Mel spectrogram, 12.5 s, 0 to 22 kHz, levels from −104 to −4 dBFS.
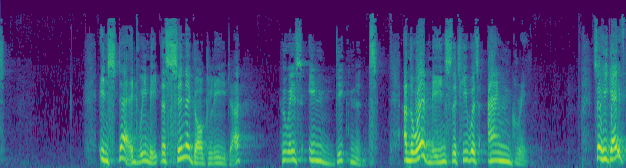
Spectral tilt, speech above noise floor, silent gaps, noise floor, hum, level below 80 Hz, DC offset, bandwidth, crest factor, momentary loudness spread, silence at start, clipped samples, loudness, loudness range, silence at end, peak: -5.5 dB/octave; 48 dB; none; -70 dBFS; none; -60 dBFS; under 0.1%; 15.5 kHz; 18 dB; 15 LU; 0 s; under 0.1%; -23 LUFS; 7 LU; 0 s; -6 dBFS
